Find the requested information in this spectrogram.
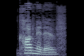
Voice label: "cognitive", voice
